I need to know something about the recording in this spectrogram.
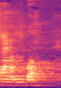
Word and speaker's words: Rimbaud: fa professor sappiamo tutto comunque se pronuncia rambo questi sono i titoli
